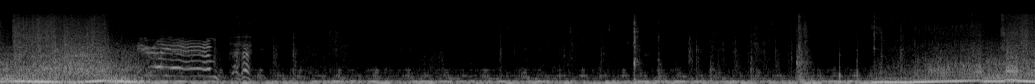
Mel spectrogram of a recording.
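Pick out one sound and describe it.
A V8 muscle car engine idles with a low rumble.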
